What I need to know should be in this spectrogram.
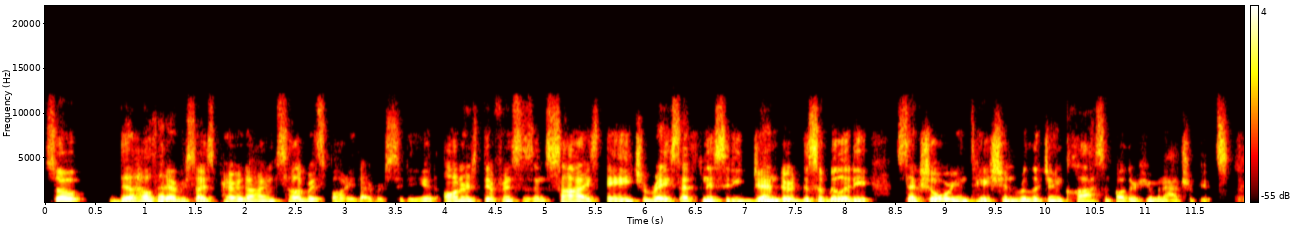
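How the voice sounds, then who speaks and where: On a very clean recording with a silent background, a man with an Iranian accent speaks at a fairly quick pace, his medium pitch showing ordinary variation. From Iran, moved to US at 9. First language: Farsi. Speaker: student researcher. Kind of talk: academic presentation.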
